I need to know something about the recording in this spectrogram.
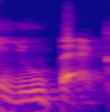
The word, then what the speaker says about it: IUPAC: हम इसको बोलते हैं यूपैक, प्रोनाउंसिएशन है यूपैक, बट उससे मतलब नहीं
